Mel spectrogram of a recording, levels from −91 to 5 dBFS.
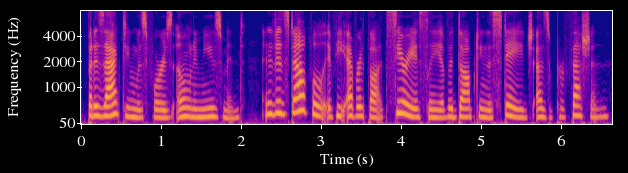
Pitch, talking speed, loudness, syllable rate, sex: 230 Hz, 215 wpm, -19 LUFS, 6.0 syllables/s, female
